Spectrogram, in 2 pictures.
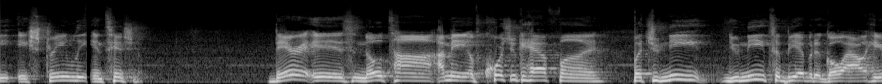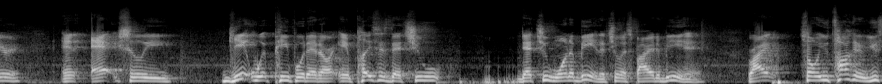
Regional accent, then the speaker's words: DeKalb County, Georgia, United States; now in Stockbridge, United States; I'm from DeKalb County

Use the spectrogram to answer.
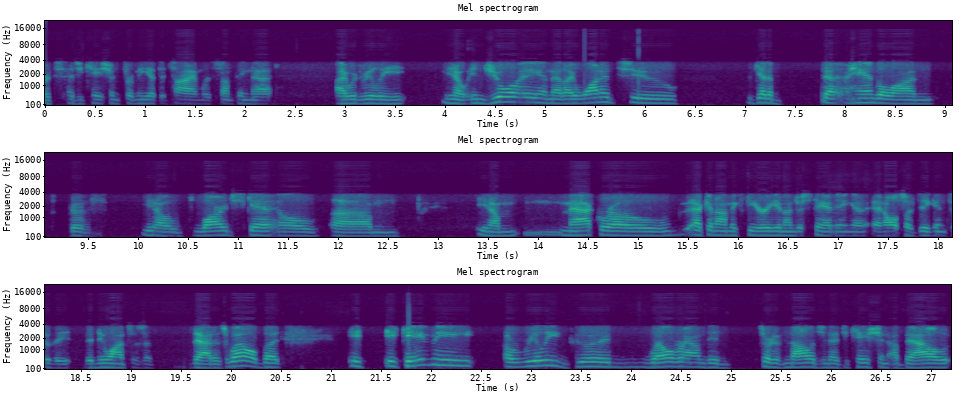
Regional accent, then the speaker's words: Long Island, New York, United States; I grew up on Long Island.

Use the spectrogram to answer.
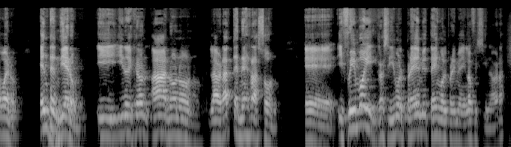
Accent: Paraguay; also born or lived in Argentina; yo de nacimiento soy argentino, pero viví acá desde los dos años de edad, me casé acá, estudié acá, mis hijos son de acá, yo soy paraguayo

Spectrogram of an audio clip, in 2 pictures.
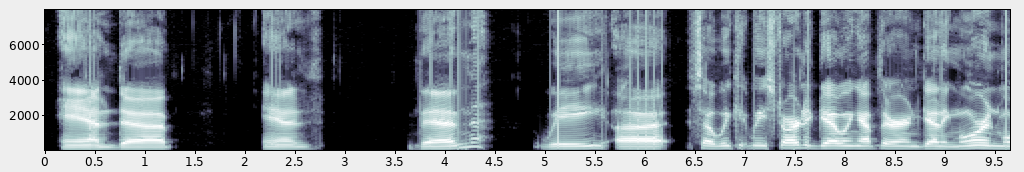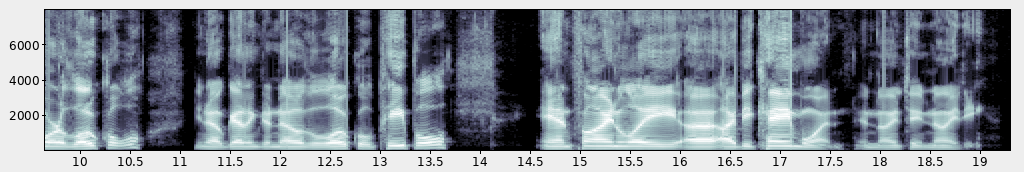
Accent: Bedford, New York, United States; also born or lived in Mount Kisco, New York; now in Keene, United States; I was born in Mount Kisco, New York, and grew up in Bedford, New York

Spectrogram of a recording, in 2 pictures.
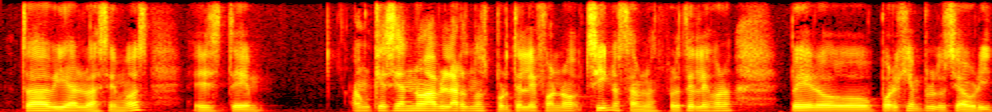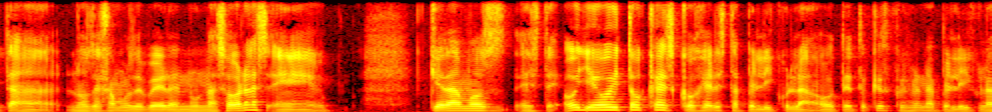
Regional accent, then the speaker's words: Mexico; soy mexicano

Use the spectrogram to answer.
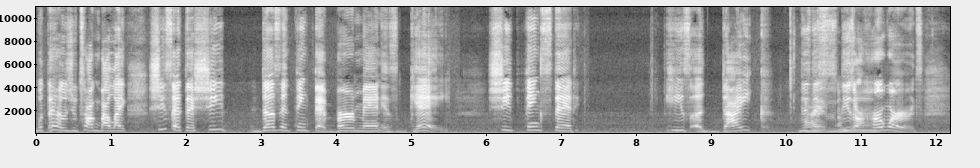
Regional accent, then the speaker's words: New Orleans, Louisiana, United States; And I'm from New Orleans.

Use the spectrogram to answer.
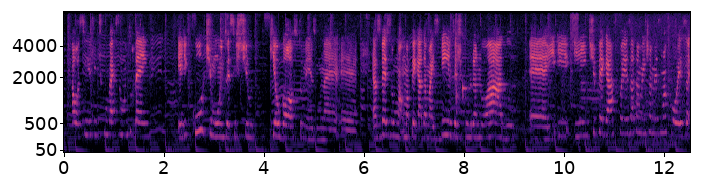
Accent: Brazil; Eu nasci no Brasil

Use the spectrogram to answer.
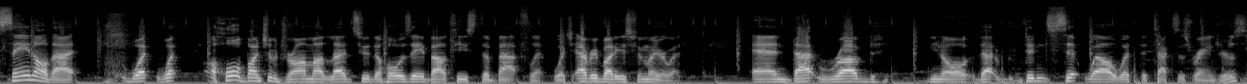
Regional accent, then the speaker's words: Southern Ontario, Canada; I'm from Southern Ontario. I'm an hour away from Toronto

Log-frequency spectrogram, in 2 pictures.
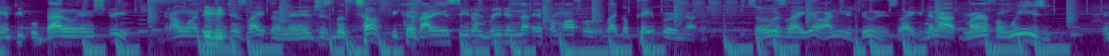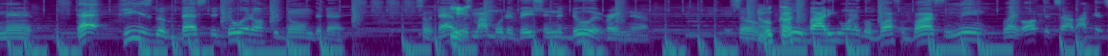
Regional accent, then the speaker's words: Camden, New Jersey, United States; now in Ramsey County; I'm from Camden, New Jersey. Currently reside in Ramsey County right now

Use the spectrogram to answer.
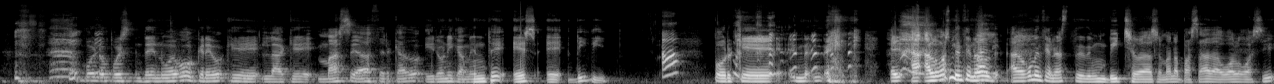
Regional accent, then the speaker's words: north of the Cantabrian Mountains, Spain; siendo del norte de la cordillera cantábrica

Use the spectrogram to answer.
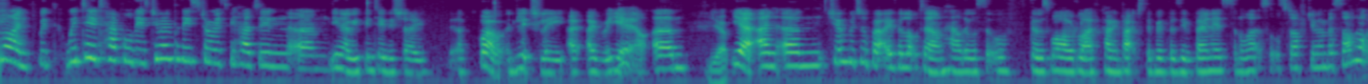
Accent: London, United Kingdom; I'm a proud Londoner.

